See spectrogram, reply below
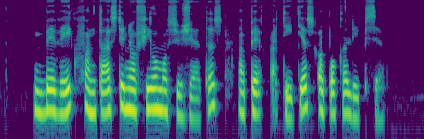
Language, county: Lithuanian, Vilnius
